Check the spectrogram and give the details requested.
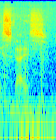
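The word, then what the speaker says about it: SKSE: No, people phonetically spell S-K-S-E. I just say Skice.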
